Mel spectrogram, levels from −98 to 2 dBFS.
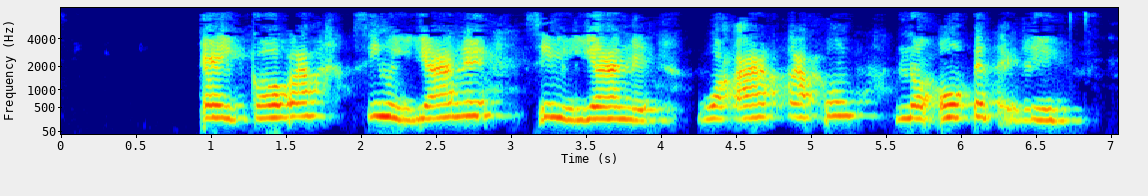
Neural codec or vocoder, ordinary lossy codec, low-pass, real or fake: codec, 24 kHz, 1.5 kbps, HILCodec; MP3, 32 kbps; 7.2 kHz; fake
